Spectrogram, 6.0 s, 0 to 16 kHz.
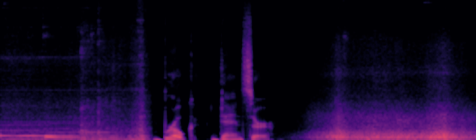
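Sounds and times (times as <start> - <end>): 
subway train rumbling arriving at station: 0.0 - 1.9, 3.6 - 5.9
speech: 0.6 - 0.8, 2.1 - 3.5.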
